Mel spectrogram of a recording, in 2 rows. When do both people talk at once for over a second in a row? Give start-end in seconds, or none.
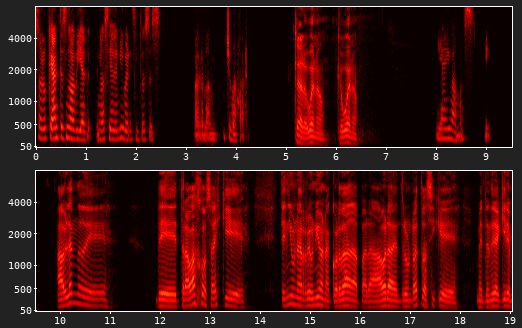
none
